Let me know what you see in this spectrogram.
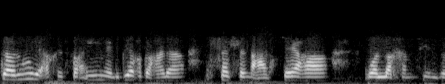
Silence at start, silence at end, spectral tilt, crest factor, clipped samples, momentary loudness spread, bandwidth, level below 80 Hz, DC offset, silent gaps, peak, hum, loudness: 0 s; 0 s; -6.5 dB/octave; 16 dB; under 0.1%; 13 LU; 5.6 kHz; -48 dBFS; under 0.1%; none; 0 dBFS; none; -18 LUFS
